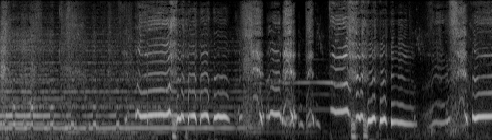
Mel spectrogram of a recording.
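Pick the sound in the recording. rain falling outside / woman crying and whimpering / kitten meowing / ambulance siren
woman crying and whimpering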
